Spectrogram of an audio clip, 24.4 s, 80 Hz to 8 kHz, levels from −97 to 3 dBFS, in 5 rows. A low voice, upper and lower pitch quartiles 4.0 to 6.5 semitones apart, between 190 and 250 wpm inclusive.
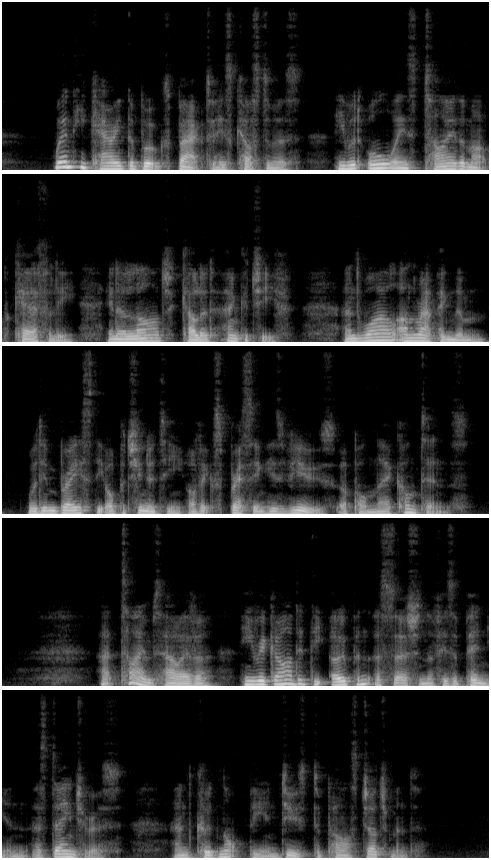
No: low, 120 Hz; average, 4.9 semitones; average, 140 wpm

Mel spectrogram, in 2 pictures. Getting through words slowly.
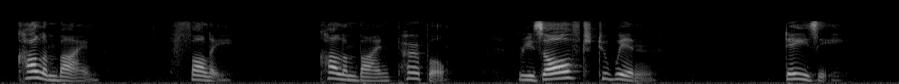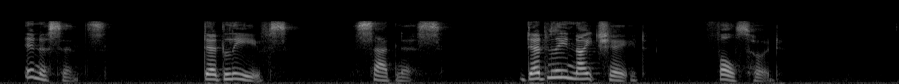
Yes: slow, 50 wpm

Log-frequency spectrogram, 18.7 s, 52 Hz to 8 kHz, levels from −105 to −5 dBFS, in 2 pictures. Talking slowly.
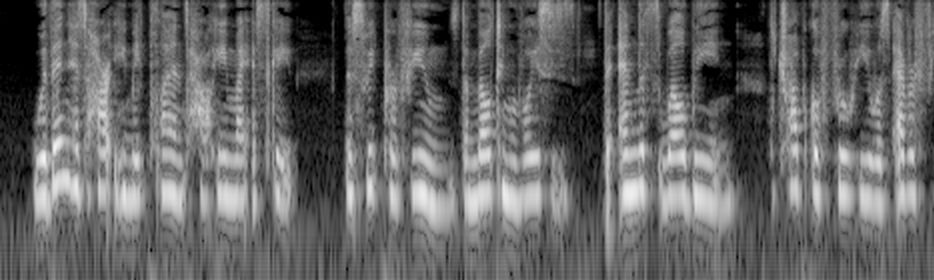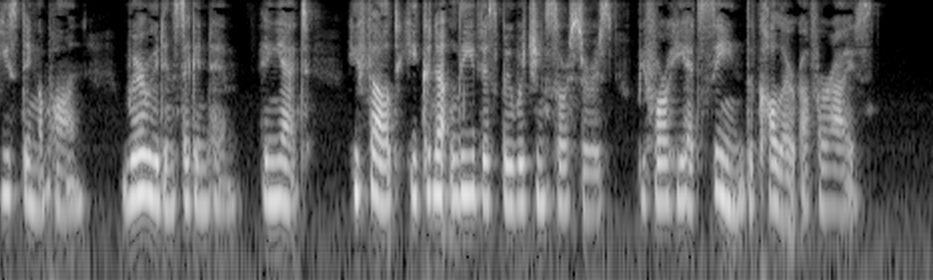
No: average, 165 wpm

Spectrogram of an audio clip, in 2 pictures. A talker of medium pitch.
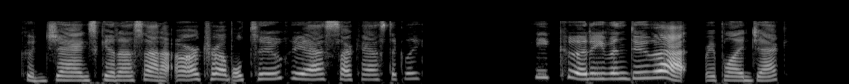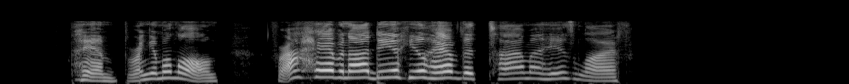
No: high, 245 Hz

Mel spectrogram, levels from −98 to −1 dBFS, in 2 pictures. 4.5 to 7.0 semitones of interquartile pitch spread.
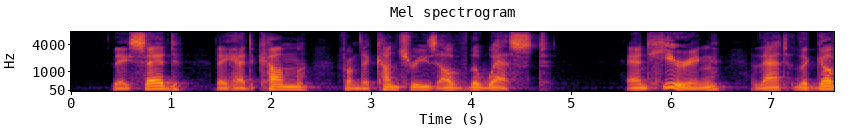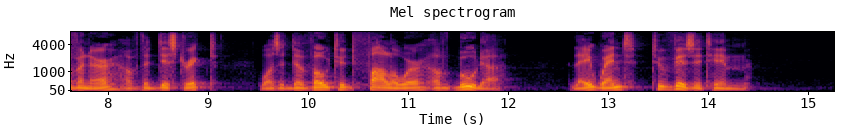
Yes: wide, 5.4 semitones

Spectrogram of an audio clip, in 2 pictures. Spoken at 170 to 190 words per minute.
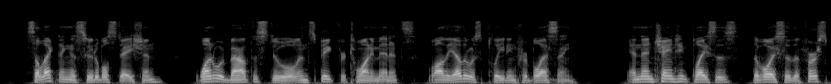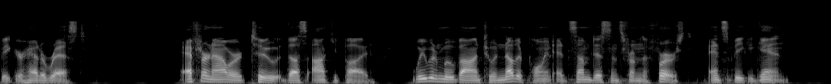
No: fast, 205 wpm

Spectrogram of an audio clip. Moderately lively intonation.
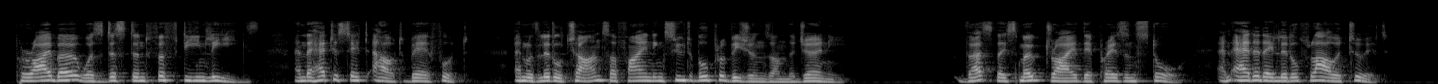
Yes: average, 3.4 semitones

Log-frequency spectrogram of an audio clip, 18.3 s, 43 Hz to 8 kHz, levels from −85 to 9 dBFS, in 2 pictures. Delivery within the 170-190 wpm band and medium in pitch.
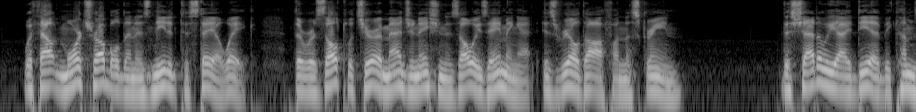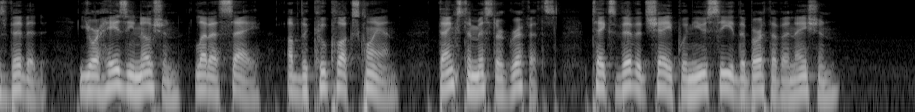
No: average, 180 wpm; low, 120 Hz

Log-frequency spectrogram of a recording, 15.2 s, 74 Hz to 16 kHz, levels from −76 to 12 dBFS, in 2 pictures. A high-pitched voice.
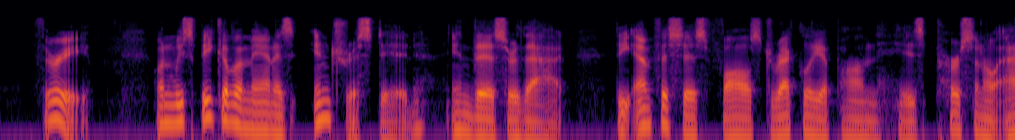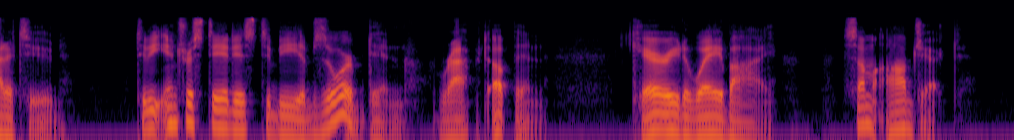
No: very low, 95 Hz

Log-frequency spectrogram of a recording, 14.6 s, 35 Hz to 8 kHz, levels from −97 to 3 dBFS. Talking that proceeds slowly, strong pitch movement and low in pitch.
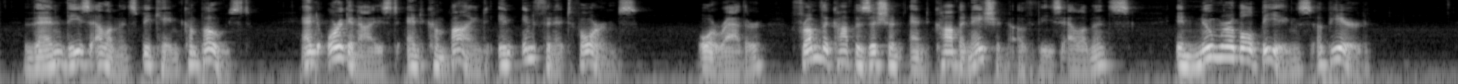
Yes: slow, 105 wpm; wide, 7.8 semitones; low, 120 Hz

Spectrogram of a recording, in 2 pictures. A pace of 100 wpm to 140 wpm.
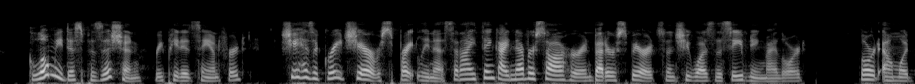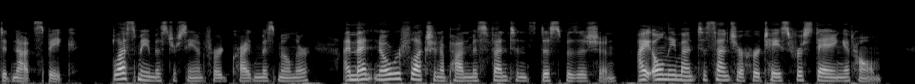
No: average, 190 wpm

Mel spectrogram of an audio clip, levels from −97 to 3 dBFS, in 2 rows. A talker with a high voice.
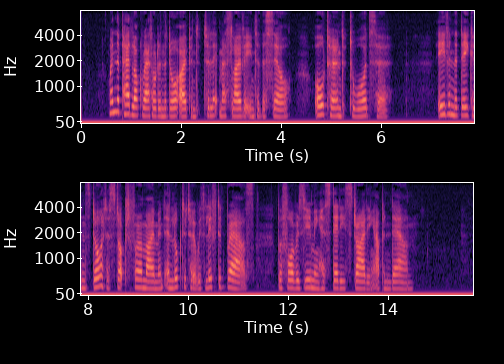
Yes: high, 205 Hz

